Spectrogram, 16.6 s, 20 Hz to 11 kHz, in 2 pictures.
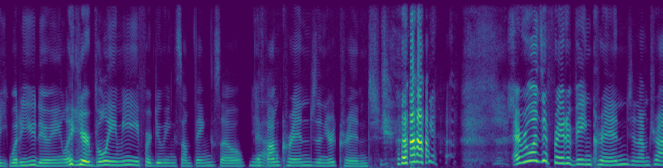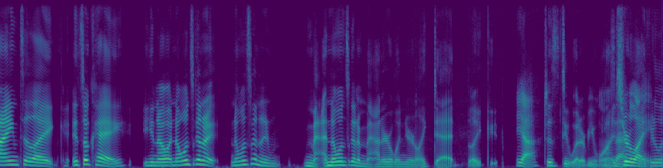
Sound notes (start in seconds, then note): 4.8 laughing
